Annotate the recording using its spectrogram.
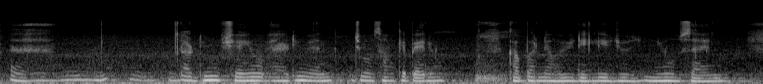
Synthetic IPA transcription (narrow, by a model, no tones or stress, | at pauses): ɗaːɖʱijũʃɐjũaɦɪɽijũɦɪnɪ̆d͡ʑoːɐsãkʰeːpɐɦɪɾijũ | xɐbəɾnəɦuiɗeːlid͡ʑoːnjuːzaːɦɪnɪ̆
